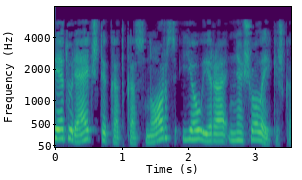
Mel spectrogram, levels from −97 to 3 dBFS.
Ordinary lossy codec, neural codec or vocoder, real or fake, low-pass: MP3, 24 kbps; none; real; 7.2 kHz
